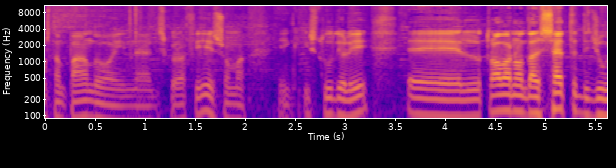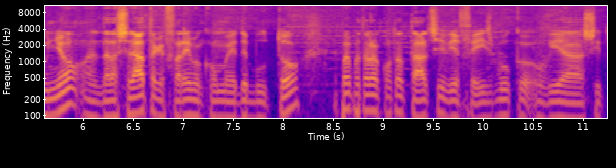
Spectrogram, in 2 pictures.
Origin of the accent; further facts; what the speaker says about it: Pegolotto di Cona, Veneto, Italy; born there; Sì, del mio paese natale, che è Pegolotto di Cona.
